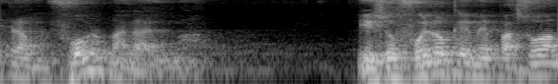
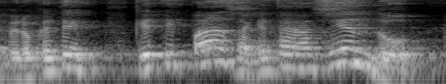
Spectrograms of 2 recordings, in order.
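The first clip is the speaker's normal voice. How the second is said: alarmed; 9 semitones higher than usual. Retold or imitated. Father alarmed at daughter.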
